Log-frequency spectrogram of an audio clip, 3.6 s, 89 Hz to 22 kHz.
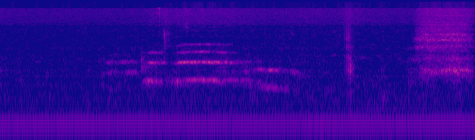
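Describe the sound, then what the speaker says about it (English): A rooster crows at 3 a.m., clear mid-distance cock-a-doodle-doo against a steady low electrical hum, followed by a brief click and a short burst of noise. "Yeah, like the roosters are cool, but it's the wrong time to be doing all that shit."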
